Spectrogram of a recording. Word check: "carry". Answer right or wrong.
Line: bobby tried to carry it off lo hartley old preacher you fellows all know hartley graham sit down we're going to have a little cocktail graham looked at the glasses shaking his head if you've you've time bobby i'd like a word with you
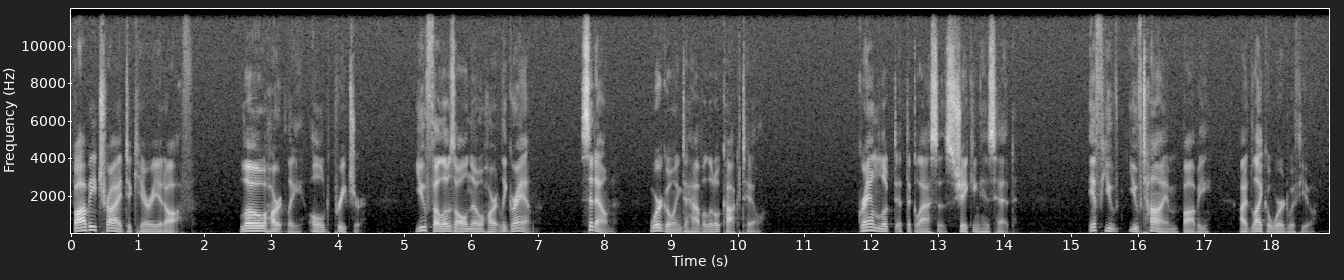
right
